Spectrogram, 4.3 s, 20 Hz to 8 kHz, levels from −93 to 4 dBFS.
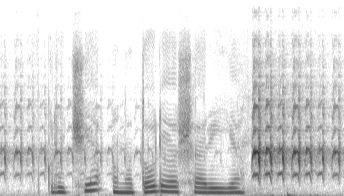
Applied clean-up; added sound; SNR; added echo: none; Bird vocalization, bird call, bird song; -1 dB; none.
